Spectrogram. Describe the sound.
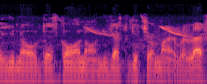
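Birds sing faintly outside, with a couple of thin descending whistles, while a man talks steadily over them.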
